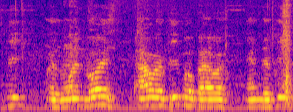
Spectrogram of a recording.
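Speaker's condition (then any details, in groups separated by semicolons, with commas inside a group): ALS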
